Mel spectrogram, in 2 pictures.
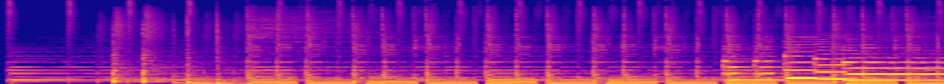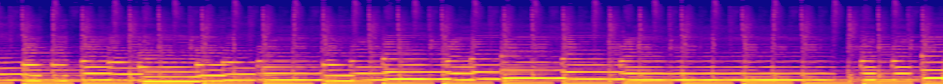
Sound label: Samba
